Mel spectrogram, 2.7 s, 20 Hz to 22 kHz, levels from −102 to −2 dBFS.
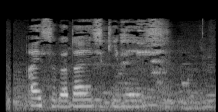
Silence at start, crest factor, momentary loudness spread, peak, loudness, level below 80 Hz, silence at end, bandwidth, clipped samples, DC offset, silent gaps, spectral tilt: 0.05 s; 16 dB; 14 LU; -14 dBFS; -30 LUFS; -72 dBFS; 0 s; 11.5 kHz; under 0.1%; under 0.1%; none; -1.5 dB/octave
